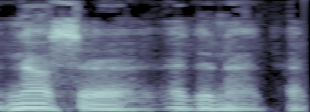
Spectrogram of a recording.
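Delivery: soft-spoken, quiet, with great dignity. Telling a story, quoting a man's answer: imitating a quiet, dignified reply. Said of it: "Quietly, you know, but with great dignity".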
